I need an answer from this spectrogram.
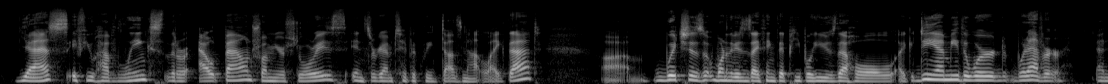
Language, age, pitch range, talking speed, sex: English, 30-49, 150-185 Hz, 205 wpm, female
